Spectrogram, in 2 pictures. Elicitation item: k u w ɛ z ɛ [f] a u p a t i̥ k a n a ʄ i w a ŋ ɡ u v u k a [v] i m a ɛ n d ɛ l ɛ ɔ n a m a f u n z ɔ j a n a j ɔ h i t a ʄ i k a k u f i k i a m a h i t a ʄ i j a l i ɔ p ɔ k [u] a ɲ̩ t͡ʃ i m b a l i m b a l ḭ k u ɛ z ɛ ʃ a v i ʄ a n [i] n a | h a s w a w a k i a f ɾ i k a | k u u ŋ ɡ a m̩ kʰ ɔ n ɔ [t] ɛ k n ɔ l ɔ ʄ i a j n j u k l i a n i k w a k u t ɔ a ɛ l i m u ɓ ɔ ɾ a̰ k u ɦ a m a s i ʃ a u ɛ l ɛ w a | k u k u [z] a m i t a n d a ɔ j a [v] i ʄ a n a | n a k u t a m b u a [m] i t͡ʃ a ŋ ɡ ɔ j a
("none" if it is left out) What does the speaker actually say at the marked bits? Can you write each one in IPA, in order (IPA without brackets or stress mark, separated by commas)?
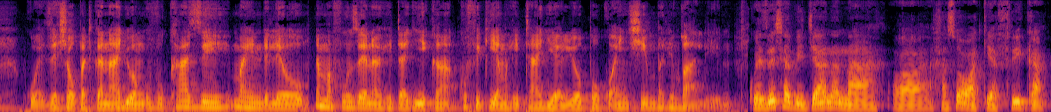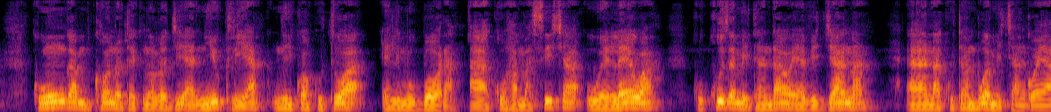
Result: ʃ, z, w, a, t, z, v, m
